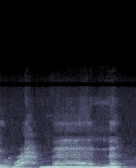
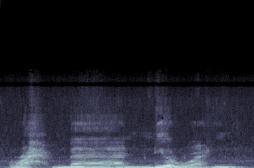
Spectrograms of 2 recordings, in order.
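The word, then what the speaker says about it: الرحمن الرحيم: Rahmah, and here again where people will say Rahman, even though the word and the name is Rahman, but in this sentence it is not pronounced like that. You do not pronounce that N sound twice. It is Rahmanir Rahim.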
